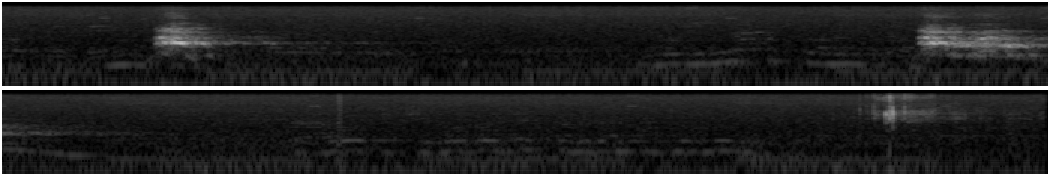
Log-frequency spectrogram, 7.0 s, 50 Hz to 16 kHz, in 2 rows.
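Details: Village dog waiting for its owner on a winter night, 3 January 2017: two separate loud barks about two and a half seconds apart, a faint low hum underneath and a brief sharp click afterward.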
